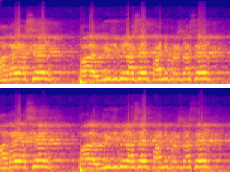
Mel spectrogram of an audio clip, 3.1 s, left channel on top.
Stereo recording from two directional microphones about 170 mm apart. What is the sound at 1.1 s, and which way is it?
Speech, 20° right (ahead or behind).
